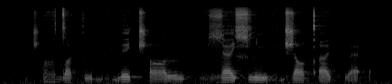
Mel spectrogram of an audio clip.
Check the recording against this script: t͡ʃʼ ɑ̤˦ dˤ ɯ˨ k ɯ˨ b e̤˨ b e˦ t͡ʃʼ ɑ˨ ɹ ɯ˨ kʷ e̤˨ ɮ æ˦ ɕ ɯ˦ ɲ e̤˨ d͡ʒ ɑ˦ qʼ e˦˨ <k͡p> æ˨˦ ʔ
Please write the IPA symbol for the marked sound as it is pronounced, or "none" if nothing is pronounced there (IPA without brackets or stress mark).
kʷ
